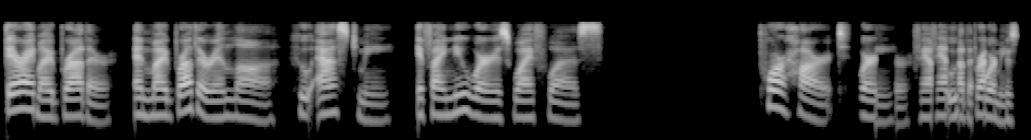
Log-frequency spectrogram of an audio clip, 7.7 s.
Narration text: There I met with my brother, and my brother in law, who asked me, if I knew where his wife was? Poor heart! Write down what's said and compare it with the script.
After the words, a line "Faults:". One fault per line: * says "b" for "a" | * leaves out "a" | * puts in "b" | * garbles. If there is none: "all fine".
There I my brother, and my brother in law, who asked me, if I knew where his wife was? Poor heart! [garbled]
Faults:
* leaves out "met with"
* garbles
